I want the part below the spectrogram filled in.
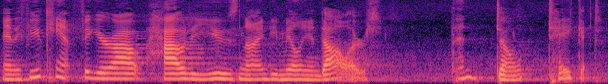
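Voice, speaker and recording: A woman's voice: fairly low pitch, unhurried, slight background noise. A woman investor and entrepreneur giving direct advice on a panel. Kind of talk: panel discussion. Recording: reverberant hall with faint ambience.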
